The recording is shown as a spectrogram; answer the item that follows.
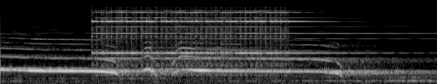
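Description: A bell rings for about two seconds, near the middle, over a long, high sustained tone that slowly falls in pitch and bends away at its ends.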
